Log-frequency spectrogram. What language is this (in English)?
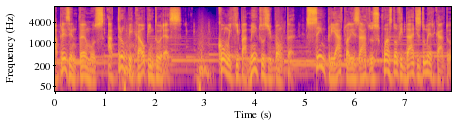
Portuguese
